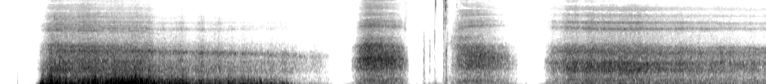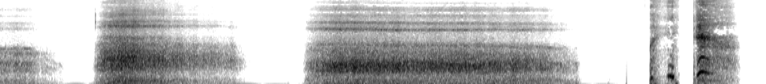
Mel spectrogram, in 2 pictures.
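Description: Soft breaths are blown close into the ear in a series of airy puffs and drawn-out exhalations, some quick and clipped, others long and gentle, with quiet pauses between them.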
